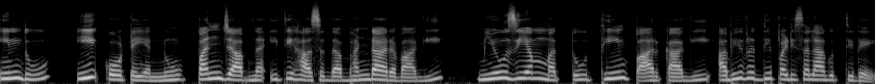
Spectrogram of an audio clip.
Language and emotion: Kannada, neutral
